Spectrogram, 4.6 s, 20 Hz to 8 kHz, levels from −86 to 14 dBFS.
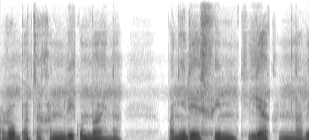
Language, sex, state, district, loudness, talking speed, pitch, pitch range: Nagamese, male, Nagaland, Kohima, -19 LUFS, 165 wpm, 100 Hz, 95-100 Hz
